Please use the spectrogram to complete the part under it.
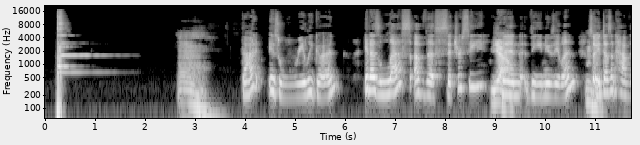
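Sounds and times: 
wine glasses clinking in a toast: 0:00.2 - 0:01.3
speech: 0:04.0 - 0:11.7.

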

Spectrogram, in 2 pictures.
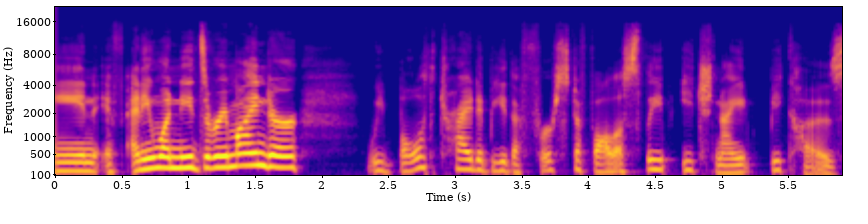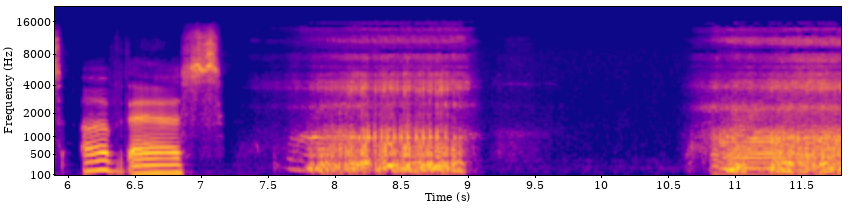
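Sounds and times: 
speech: 0:00.0 - 0:08.8
man snoring loudly at night: 0:07.5 - 0:09.1, 0:10.6 - 0:11.7.

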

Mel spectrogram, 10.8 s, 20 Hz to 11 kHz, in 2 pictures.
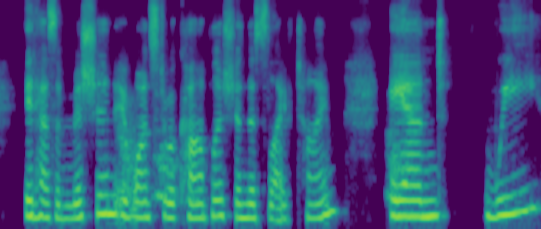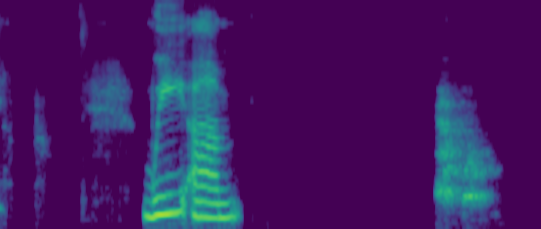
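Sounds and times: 
speech: 0:00.3 - 0:05.5, 0:06.9 - 0:07.9
dog barking: 0:01.2 - 0:01.9, 0:09.8 - 0:10.5.

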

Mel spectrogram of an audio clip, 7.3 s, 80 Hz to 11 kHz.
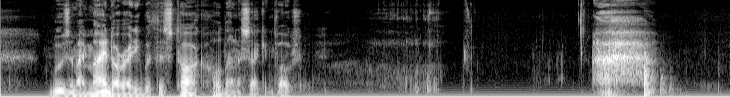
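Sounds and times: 
speech: 0:00.5 - 0:03.2
slurping sip of coffee from a cup: 0:03.6 - 0:04.8.

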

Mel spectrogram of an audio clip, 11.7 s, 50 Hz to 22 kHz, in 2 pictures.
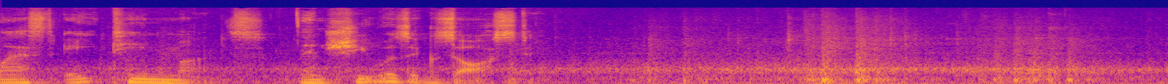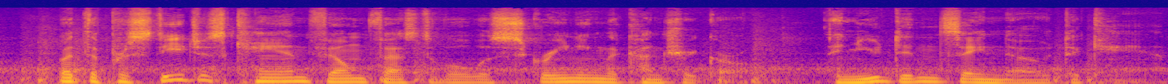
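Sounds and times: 
speech: 0:00.0 - 0:03.4, 0:06.1 - 0:11.5
1955 overnight train from Paris to Nice rumbling along the tracks: 0:00.0 - 0:11.6
train wheels clickety-clack crossing rail joints: 0:00.0 - 0:11.6.

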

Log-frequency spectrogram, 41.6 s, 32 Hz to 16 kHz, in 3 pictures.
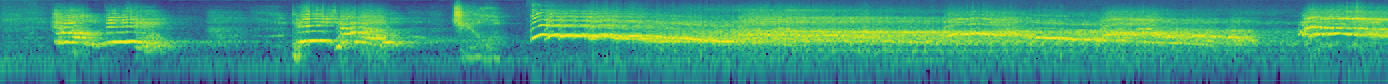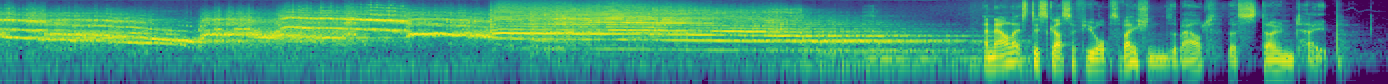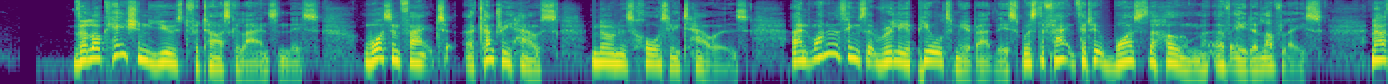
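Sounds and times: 
woman's terrified close-up scream: 0:00.5 - 0:02.0, 0:02.9 - 0:23.7
speech: 0:23.8 - 0:27.3, 0:28.5 - 0:41.6.

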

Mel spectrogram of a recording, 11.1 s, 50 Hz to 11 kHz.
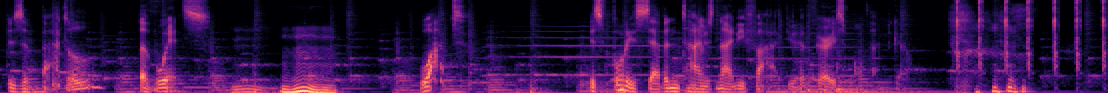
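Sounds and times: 
speech: 0:00.1 - 0:03.6, 0:04.2 - 0:04.9, 0:05.9 - 0:09.2, 0:09.9 - 0:10.4
clock ticking overhead: 0:09.6 - 0:11.0.

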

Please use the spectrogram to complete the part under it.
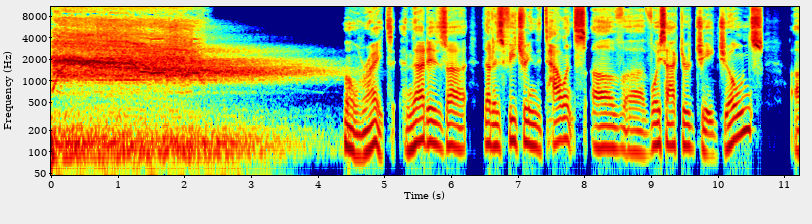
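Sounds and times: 
woman screaming: 0:00.0 - 0:03.8
speech: 0:04.4 - 0:11.2.

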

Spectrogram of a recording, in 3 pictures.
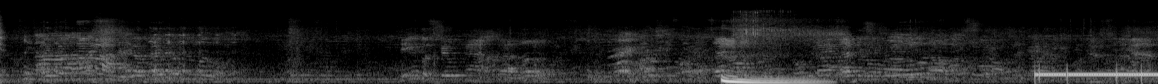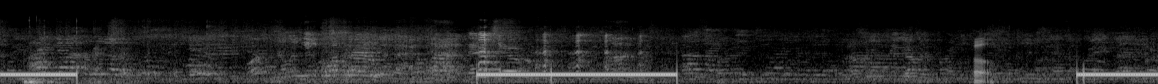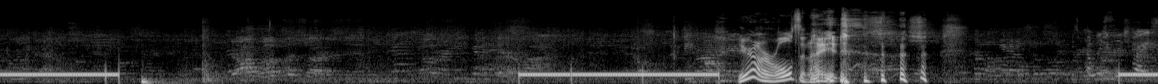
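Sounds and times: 
speech: 0:07.2 - 0:07.8, 0:30.6 - 0:32.5
electronic telephone ringback tone of an outgoing call: 0:10.4 - 0:12.4, 0:16.6 - 0:18.4, 0:22.4 - 0:24.4, 0:28.4 - 0:30.3, 0:34.4 - 0:34.7
laughter: 0:31.2 - 0:32.7.

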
